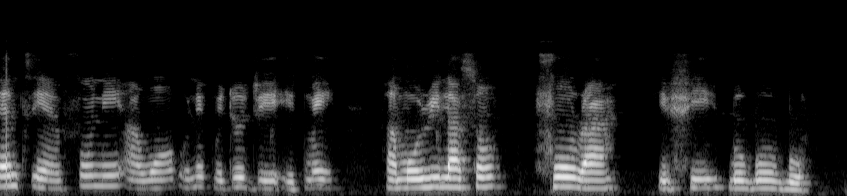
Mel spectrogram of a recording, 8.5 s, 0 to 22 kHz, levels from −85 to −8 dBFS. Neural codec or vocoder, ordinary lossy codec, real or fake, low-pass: none; Opus, 32 kbps; real; 7.2 kHz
